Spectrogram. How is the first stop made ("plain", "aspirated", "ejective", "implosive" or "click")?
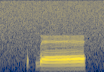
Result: implosive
